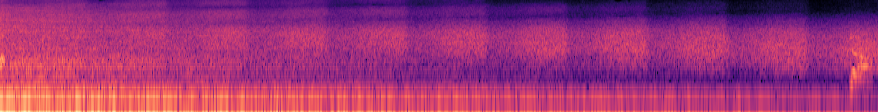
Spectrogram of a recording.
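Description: Hardstyle music in a breakdown after the kicks drop out: a hissing noise wash pulsing about two to three times a second over a low held bass, slowly fading.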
